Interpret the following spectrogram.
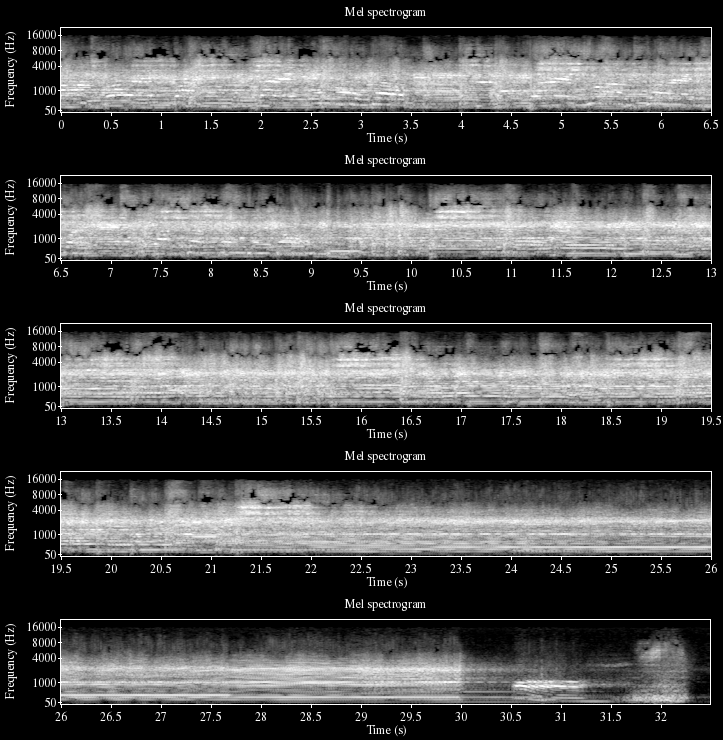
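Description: Rock song with electric guitar playing, settling into a long held chord over the last several seconds.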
